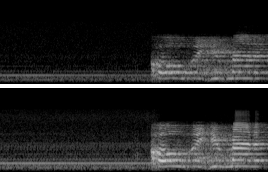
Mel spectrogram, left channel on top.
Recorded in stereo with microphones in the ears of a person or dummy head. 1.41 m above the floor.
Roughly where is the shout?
Right.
